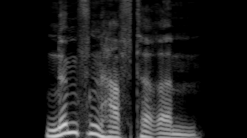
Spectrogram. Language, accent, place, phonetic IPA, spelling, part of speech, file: German, Germany, Berlin, [ˈnʏmfn̩haftəʁəm], nymphenhafterem, adjective, De-nymphenhafterem.ogg
- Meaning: strong dative masculine/neuter singular comparative degree of nymphenhaft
